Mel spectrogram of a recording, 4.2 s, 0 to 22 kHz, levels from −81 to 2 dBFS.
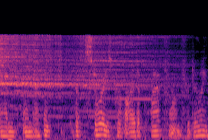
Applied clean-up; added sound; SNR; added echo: none; Screech; 2 dB; reverberation time 0.2 s.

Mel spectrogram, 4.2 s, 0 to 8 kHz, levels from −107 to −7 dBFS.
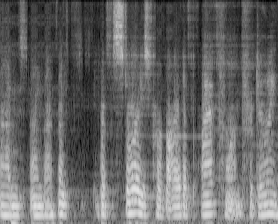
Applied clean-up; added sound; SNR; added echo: neural separator model SepFormer DNS4.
